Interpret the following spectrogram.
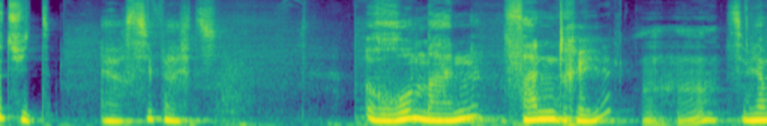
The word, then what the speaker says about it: Roman Vandré: Romane van Dree, c'est bien prononcé ?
